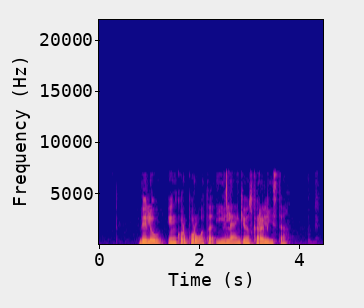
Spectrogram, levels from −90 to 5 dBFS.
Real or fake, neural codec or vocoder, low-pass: real; none; 7.2 kHz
